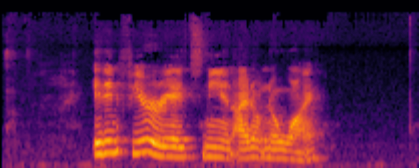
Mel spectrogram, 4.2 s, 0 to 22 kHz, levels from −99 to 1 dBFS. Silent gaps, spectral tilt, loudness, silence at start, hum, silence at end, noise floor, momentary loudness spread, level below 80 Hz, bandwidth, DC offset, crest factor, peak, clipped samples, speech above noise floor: none; -4.5 dB/octave; -22 LUFS; 0.95 s; none; 1 s; -62 dBFS; 7 LU; -62 dBFS; 16 kHz; under 0.1%; 18 dB; -6 dBFS; under 0.1%; 40 dB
